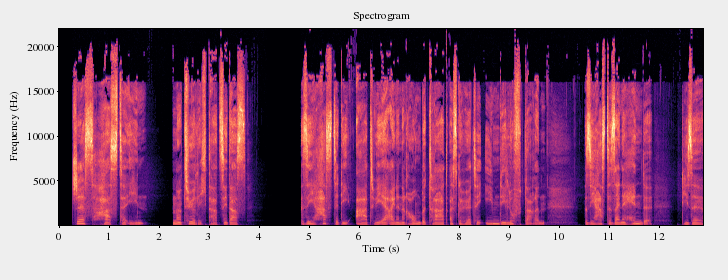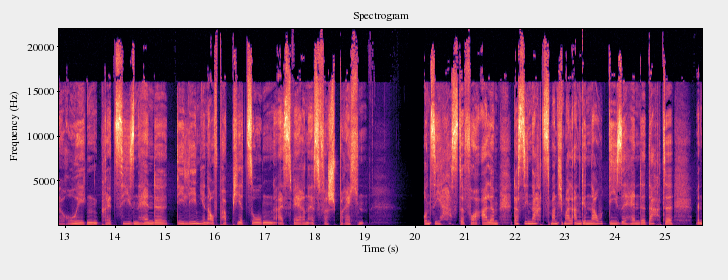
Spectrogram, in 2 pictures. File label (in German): Hoerprobe, sprecher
